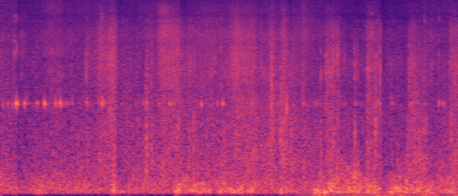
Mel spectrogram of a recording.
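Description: Crackling and rustling of dry leaves, grass and brush underfoot as someone walks through woodland undergrowth. From a little past halfway, wind buffets the microphone with a low rumble.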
